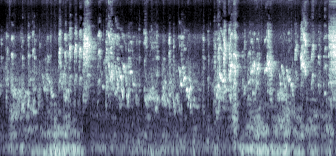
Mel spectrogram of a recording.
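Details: Pet budgerigars eating corn give dense, scratchy chirps and chatter, high and busy, with short warbled bursts in steady succession and low soft thumps underneath.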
